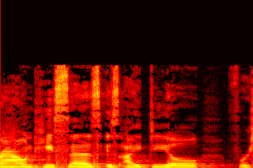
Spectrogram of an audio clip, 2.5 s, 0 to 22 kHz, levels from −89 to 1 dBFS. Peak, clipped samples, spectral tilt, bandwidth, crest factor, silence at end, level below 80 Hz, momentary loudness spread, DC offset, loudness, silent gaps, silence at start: -8 dBFS; under 0.1%; -4 dB/octave; 13.5 kHz; 16 dB; 0 s; -50 dBFS; 8 LU; under 0.1%; -23 LUFS; none; 0 s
